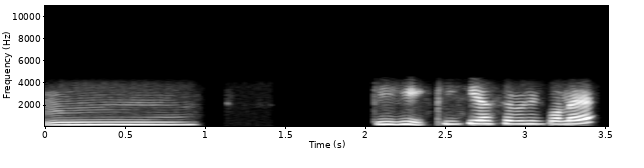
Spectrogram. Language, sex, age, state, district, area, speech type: Assamese, female, 30-45, Assam, Tinsukia, urban, conversation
